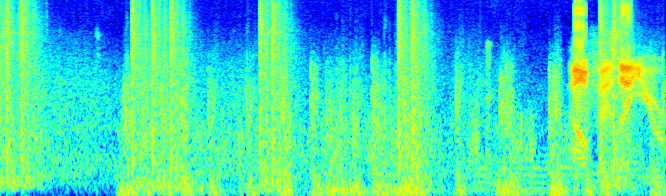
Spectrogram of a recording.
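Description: Bursts of airsoft vehicle fire passing overhead during a milsim field exercise, rapid repeated cracks and rattles close by with radio-style talk mixed in throughout.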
